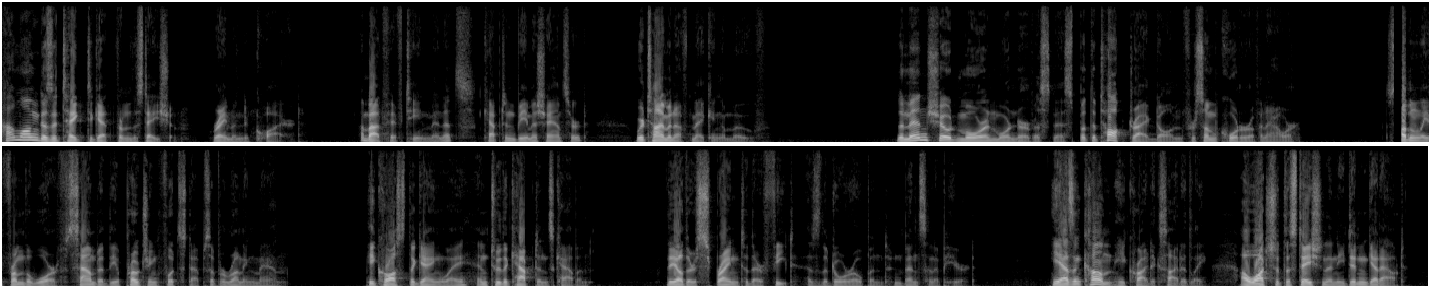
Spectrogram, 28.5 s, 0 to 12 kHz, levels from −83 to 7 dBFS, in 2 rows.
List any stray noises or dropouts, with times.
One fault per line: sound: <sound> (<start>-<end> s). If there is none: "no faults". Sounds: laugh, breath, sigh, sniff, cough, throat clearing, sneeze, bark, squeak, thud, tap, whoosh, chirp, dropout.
sound: dropout (13.9-14.0 s)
